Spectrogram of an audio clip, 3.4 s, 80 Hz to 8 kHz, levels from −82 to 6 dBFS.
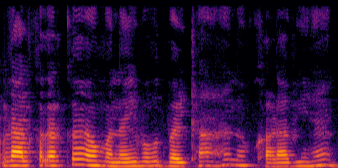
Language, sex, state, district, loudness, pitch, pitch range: Bhojpuri, female, Uttar Pradesh, Ghazipur, -19 LUFS, 210 Hz, 190-225 Hz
